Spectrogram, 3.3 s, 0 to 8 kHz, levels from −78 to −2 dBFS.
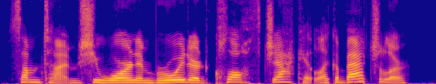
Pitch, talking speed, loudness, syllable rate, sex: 200 Hz, 185 wpm, -20 LUFS, 6.3 syllables/s, female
